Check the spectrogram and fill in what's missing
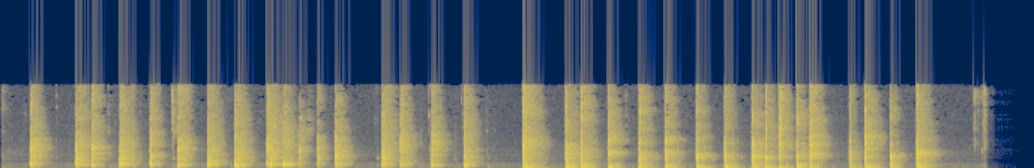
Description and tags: Deck the Halls
song, halls, deck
